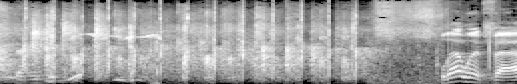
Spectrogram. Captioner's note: applause and cheering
